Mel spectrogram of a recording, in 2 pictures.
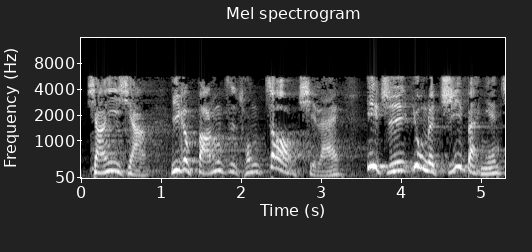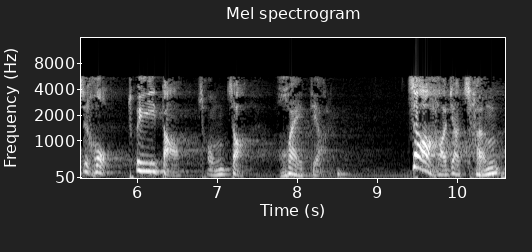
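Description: Slow, gravelly male Buddhist preacher. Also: fairly high pitch. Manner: many drawn-out "ah" fillers, asks the audience questions. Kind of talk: sermon storytelling. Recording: echoey hall, dull lo-fi sound.

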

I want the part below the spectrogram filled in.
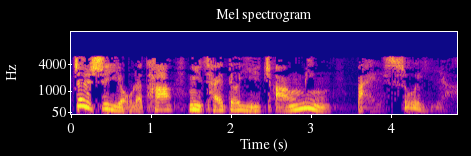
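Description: A man voicing a god who speaks gravely and heavily to a chastened turtle. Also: medium pitch, expressive, slow pace, long reverb tail, background noise. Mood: solemn. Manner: grave and admonishing. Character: solemn god, sighing and heavy-voiced. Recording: dull lo-fi recording.

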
